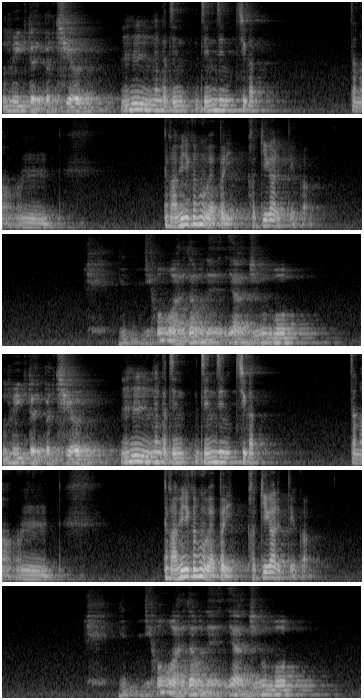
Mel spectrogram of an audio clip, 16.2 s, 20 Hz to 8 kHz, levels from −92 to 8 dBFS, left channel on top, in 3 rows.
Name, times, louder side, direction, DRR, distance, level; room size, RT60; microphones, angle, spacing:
voice 1, 0.0-1.4 12.1-12.3 12.5-15.0, equal, 5° left, 3 dB, 4.2 m, -27 dB
voice 2, 1.8-3.8 5.2-6.1 7.8-10.0, right 2 dB, 40° right, 8 dB, 0.9 m, -25 dB
23.0 x 21.5 x 7.7 m, 1.2 s
head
